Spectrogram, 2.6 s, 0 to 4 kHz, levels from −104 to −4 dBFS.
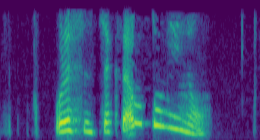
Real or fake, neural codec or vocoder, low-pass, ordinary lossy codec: real; none; 3.6 kHz; AAC, 16 kbps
